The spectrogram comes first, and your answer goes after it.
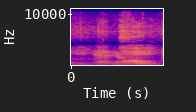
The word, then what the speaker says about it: Peng: P-E-N-G. Peng, like penguin?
